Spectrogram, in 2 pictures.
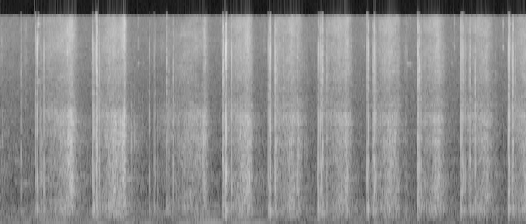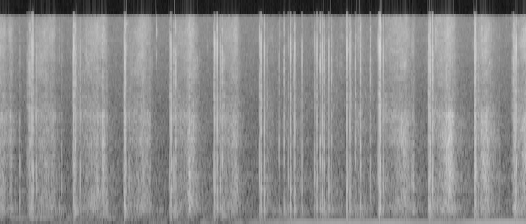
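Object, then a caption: Faux leather hard case. A long, flat, closed purple hard case covered in faux leather is held horizontally and tapped and scratched with long nails. Sharp, quick clicks land in a steady run, with scratchy rasps between them. Each tap sounds hollow and dies out almost at once.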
